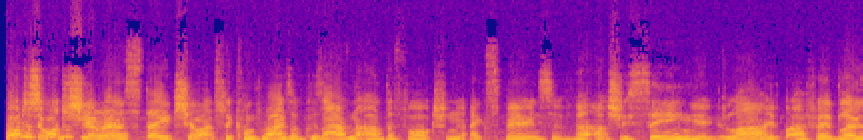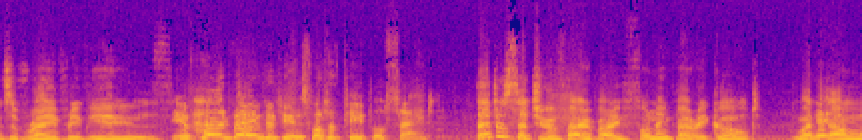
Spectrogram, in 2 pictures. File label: a female drag radio extract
